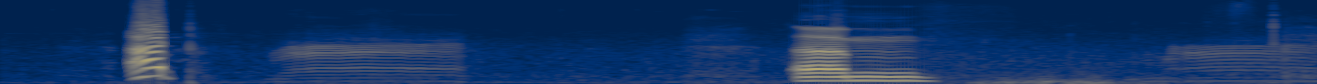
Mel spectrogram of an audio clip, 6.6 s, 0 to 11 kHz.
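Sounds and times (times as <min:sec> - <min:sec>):
speech: 0:00.6 - 0:01.0, 0:04.0 - 0:04.7
ewe bleating while defending her lamb from a dog: 0:01.3 - 0:02.4, 0:05.7 - 0:06.5.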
